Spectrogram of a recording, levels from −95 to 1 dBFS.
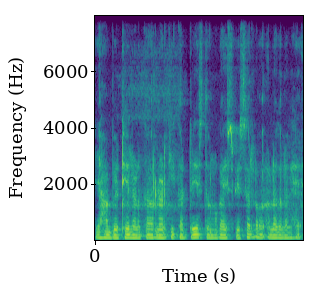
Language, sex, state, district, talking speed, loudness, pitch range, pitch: Hindi, male, Jharkhand, Deoghar, 200 wpm, -18 LUFS, 95-105 Hz, 100 Hz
